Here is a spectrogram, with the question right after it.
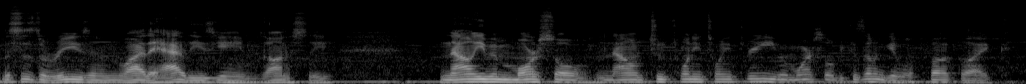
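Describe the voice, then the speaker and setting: Amid audible room echo, a man speaks at a fairly low pitch with fairly even intonation. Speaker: gematria video commentator. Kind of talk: casual monologue over screen recording. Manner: slow; halting with many fillers.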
